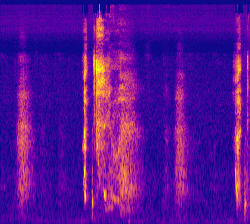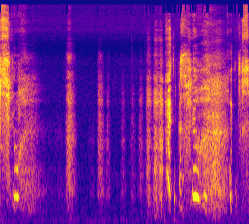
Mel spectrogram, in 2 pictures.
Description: I was really trying to finish each sneeze I had with "choo!" It was quite challenging but fun 😋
